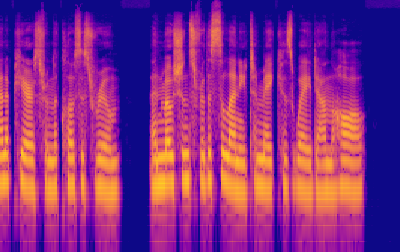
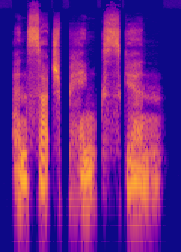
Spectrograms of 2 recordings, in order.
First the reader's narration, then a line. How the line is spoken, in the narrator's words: murmurs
